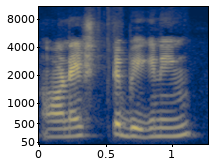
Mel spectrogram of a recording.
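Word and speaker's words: honest: ಆನೆಸ್ಟ್ begins with silent H sound is a vowel.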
